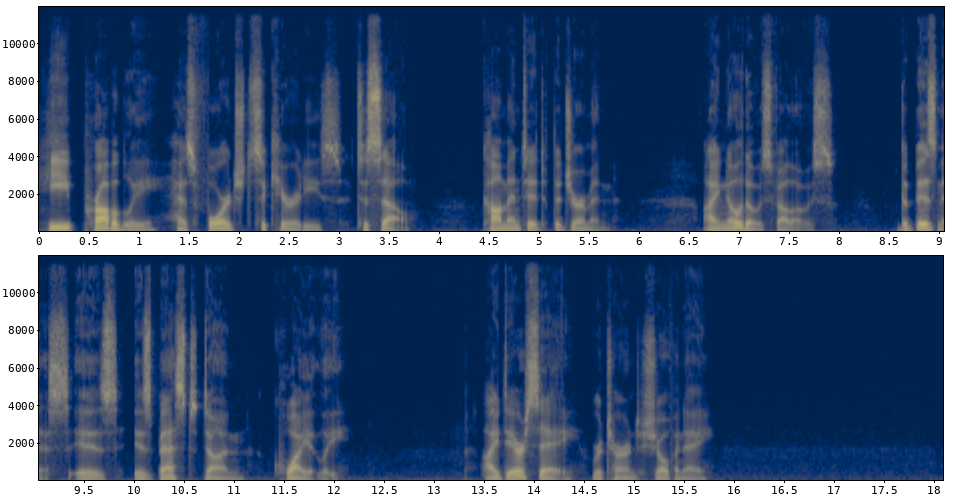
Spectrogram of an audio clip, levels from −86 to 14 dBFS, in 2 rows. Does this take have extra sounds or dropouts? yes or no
no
